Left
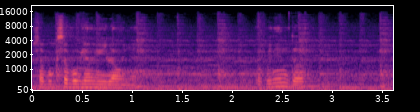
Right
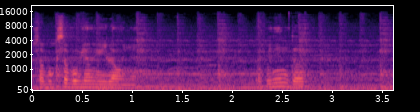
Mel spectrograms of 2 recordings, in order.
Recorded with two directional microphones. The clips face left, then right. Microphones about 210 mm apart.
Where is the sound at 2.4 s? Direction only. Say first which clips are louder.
Even; 5° left (ahead or behind).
